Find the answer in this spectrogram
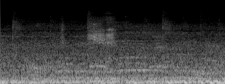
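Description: Steady low rumbling and handling noise from a camera being carried through a play-area crawl tube, with faint voices in the background.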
